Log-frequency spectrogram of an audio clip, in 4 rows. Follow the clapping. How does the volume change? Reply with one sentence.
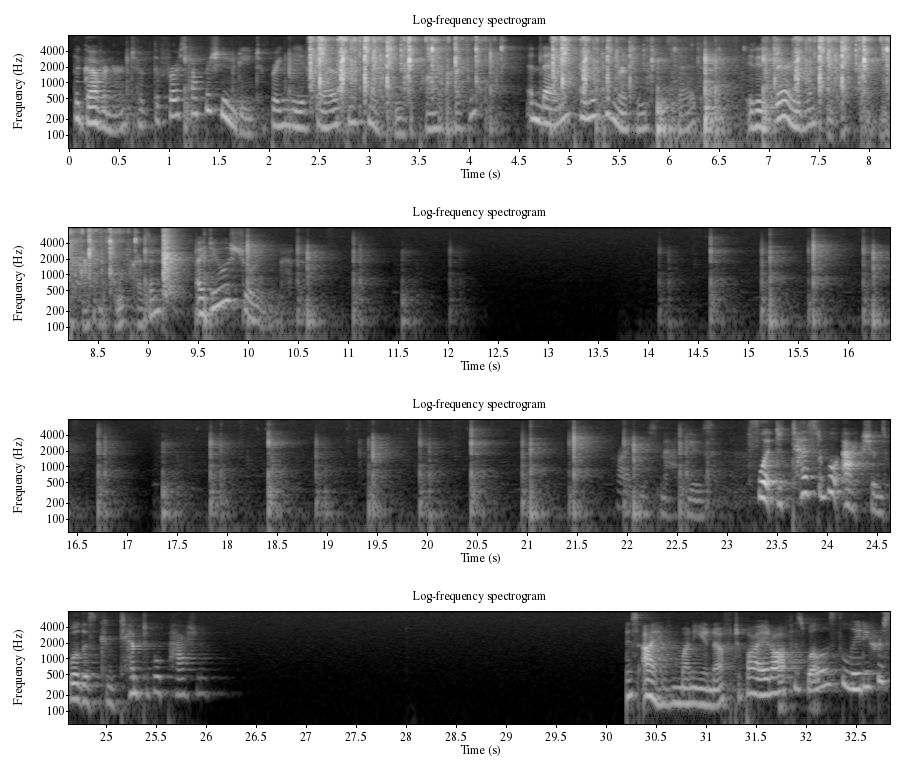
The volume of the clapping goes down, then up.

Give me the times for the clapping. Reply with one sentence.
The clapping can be heard from 2.4 to 9.3 s.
